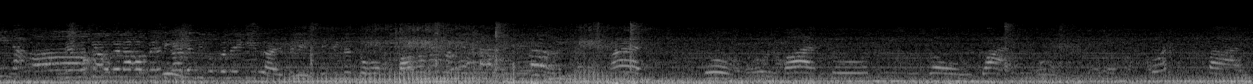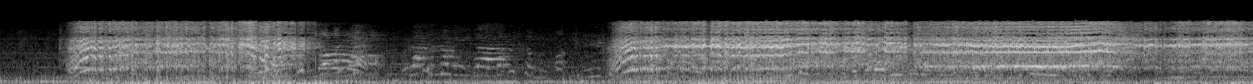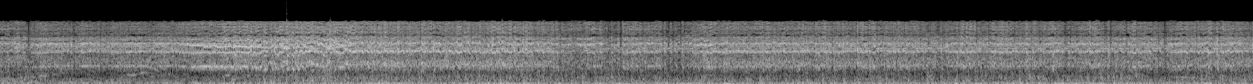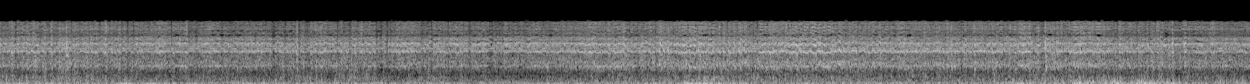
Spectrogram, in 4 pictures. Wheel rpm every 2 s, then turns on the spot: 0, 0, 0, 0, 0, 0, 40, 170, 10, 100, 220, 220, 220, 230, 220, 230, 230, 230, 240, 230, 230, 230, 230, 230, 230.
none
